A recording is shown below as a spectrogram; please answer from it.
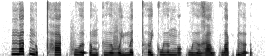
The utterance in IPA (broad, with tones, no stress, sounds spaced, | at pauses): ŋ a˦˥ t̚ ŋ ə˨˩ p̚ t̪ʰ a˦˥ k̚ f u˧ ə̯ ʔ ə˧˩ m k ɨ˨˩ ə̯ v ə̰˧˨ j m ɛ˦˥ t̚ t̪ʰ ə˧ j k w ɨ˧ ə̯ ŋ ɔ˨˦ k w ɨ˧˩ ə̯ ɣ a˧ w k w a˦˥ k̚ ɓ ɨ̰˧˨ ə̯ ʔ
